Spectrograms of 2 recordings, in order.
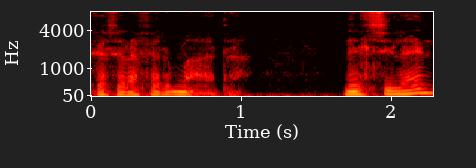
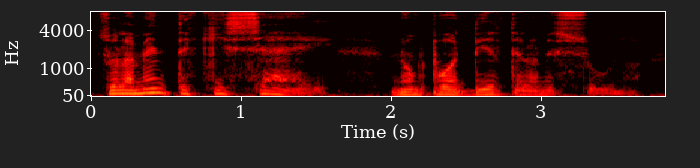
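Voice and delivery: usual speaking voice

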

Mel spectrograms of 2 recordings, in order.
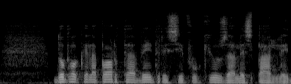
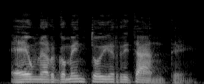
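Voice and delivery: louder, higher interjection; interrupting; 4 semitones higher, 7 dB louder than usual. A narrator's reading. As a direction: cut in emphatically. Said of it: "interruppe Lord Henry". (interruzione decisa, a voce più alta)

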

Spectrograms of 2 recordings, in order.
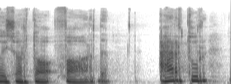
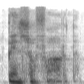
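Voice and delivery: ordinary delivery

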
